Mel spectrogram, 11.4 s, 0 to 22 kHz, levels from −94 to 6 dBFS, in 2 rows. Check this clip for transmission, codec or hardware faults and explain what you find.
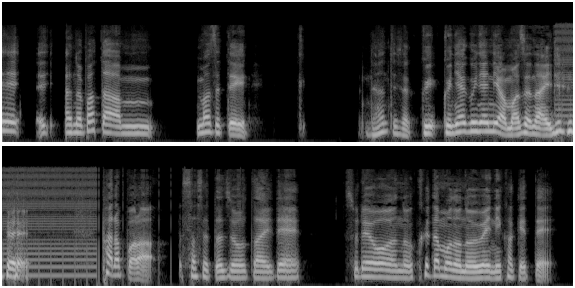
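Two episodes of mobile-phone interference appear in this speech, both from a nearby 2G handset.

GSM phone buzz runs from 5.53 to 6.62 s. The phone transmits bursts 217 times a second during a call, and the audio circuitry rectifies them into a hard, raspy 217 Hz buzz rich in harmonics, about 13 dB below the speech. Unlike mains hum, it is coarse and edgy rather than smooth, and its pitch has no relation to 50 or 60 Hz.

GSM signalling bursts follow directly, from 6.62 to 8.60 s, while the talker on the call is silent. The handset then sends only short groups of bursts, so the rectified interference becomes even ticks with a longer 217 Hz buzz twice a second, around 20 dB below the speech. This broken rhythm is what separates it from the continuous buzz just before.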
